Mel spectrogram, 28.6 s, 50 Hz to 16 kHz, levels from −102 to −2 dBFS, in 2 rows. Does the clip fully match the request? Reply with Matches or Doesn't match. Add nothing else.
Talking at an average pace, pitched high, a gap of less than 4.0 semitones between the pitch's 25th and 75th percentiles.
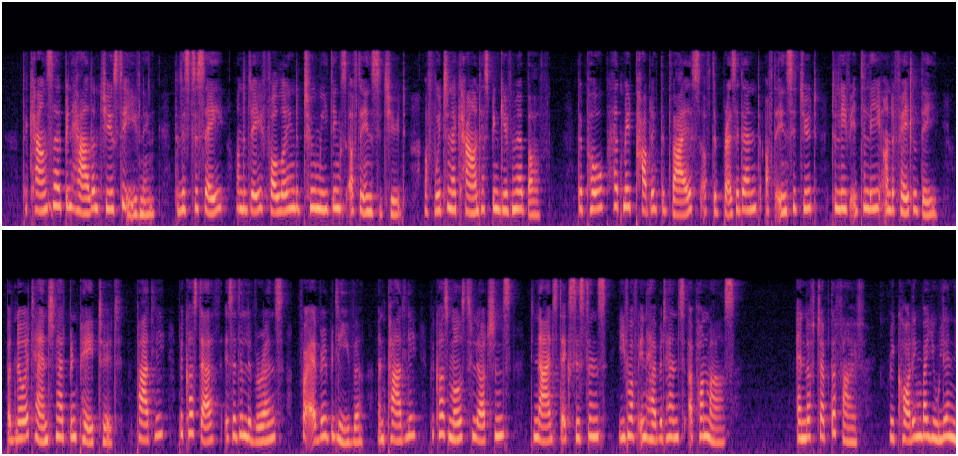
Matches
